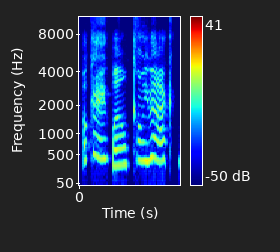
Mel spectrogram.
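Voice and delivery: high, chirpy character imitation; Phoebe. Podcast host mimics Phoebe's mannerisms, high-pitched impression. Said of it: "Phoebe's mannerisms are very much like our Phoebe".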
